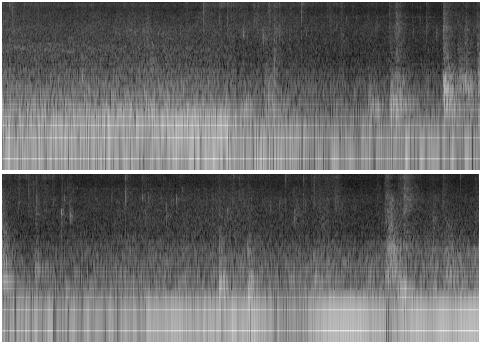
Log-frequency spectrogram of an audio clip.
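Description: Battered food deep-frying in hot oil in a wok: a steady sizzling hiss, with a metal slotted spatula now and then knocking and scraping against the wok. A low rumble runs underneath and grows heavier in the second half.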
